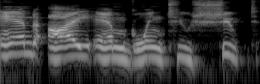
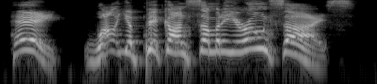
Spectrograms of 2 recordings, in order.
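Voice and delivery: loud shout, pitched very high; 10 semitones higher, 7 dB louder than usual. Yelling in character at an enemy during combat: yelling. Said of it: "I'm just gonna yell at him".

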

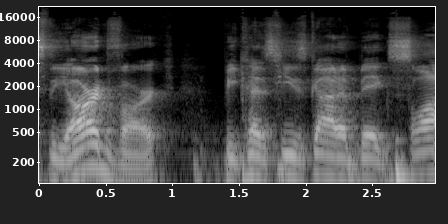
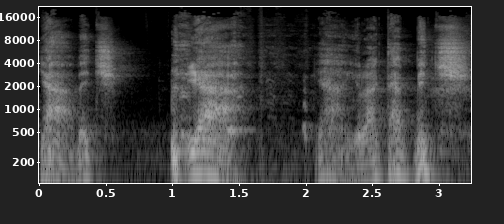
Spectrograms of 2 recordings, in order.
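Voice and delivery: breathy, small-animal-like little whisper; 6 dB quieter than usual. Retelling a scene where a ferret guy whips a cow: Ren from Ren and Stimpy voice. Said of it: "the rat who sounds like, uh, Ren from Ren and Stimpy".

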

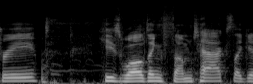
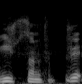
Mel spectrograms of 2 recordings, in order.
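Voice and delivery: angry, pissed-off outburst, broken off; 4 dB quieter than usual. Retelling how MacGruber reacts when a car cuts him off: imitating MacGruber getting pissed. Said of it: "he gets all pissed".

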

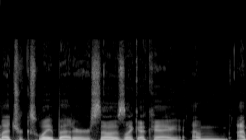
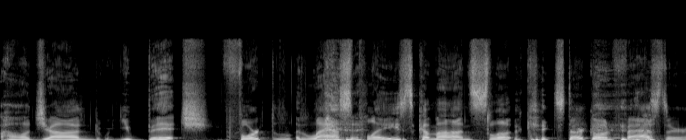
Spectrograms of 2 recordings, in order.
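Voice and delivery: mocking put-on instructor yell, much higher, slower; 6 semitones higher than usual. Speaker imagines a Peloton class instructor mocking a rider, imitating a mocking yelling instructor. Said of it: "the lady's like yelling at all, like making fun".

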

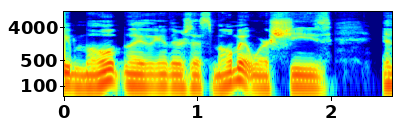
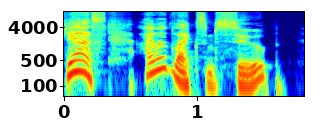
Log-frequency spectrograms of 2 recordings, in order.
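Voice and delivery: very high, creepy, matter-of-fact mannequin voice; 9 semitones higher than usual. Retelling a scene, voicing the mannequin's reply, imitating a creepy matter-of-fact voice. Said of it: "so like matter of fact and so like creepy".

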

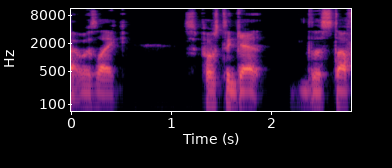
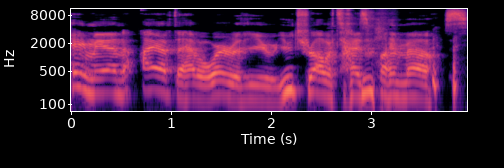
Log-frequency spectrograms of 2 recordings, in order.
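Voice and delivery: aggrieved, put-out, upset complaint, a bit higher; 8 semitones higher than usual. Retelling a movie scene, quoting the mouse's owner: imitating Mouse Guy, upset. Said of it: "I love the way he says it".

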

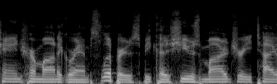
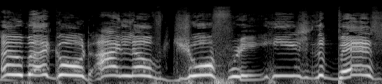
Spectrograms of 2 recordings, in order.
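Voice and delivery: bad put-on young woman voice, higher and louder; 10 dB louder than usual. Mocking a character's journey, doing the worst Sophie Turner impression. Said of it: "the worst Sophie Turner impression".

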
